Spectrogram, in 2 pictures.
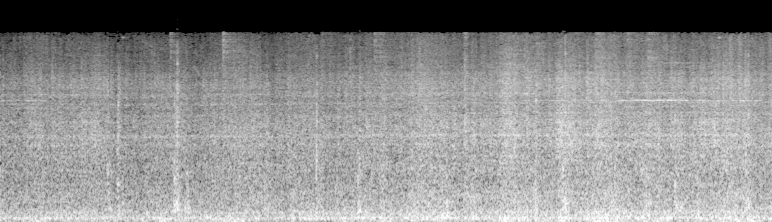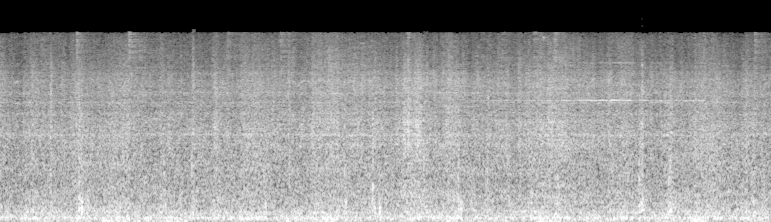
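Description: Wheels click and clatter over rail joints.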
